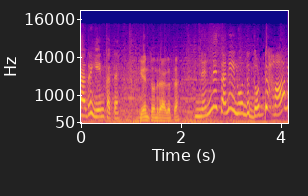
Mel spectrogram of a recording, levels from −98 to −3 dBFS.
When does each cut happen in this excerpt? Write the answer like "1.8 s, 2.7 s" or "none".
2.1 s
